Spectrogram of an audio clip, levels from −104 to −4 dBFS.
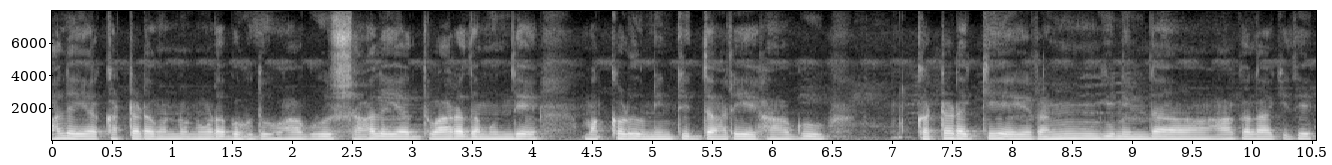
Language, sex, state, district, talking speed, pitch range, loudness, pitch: Kannada, male, Karnataka, Bellary, 75 wpm, 130-140 Hz, -18 LUFS, 135 Hz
